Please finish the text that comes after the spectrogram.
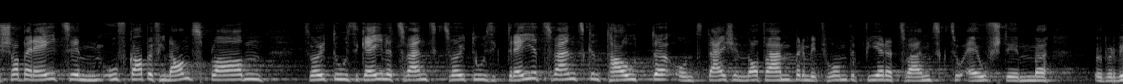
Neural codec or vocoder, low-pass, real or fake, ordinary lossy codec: none; 7.2 kHz; real; none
